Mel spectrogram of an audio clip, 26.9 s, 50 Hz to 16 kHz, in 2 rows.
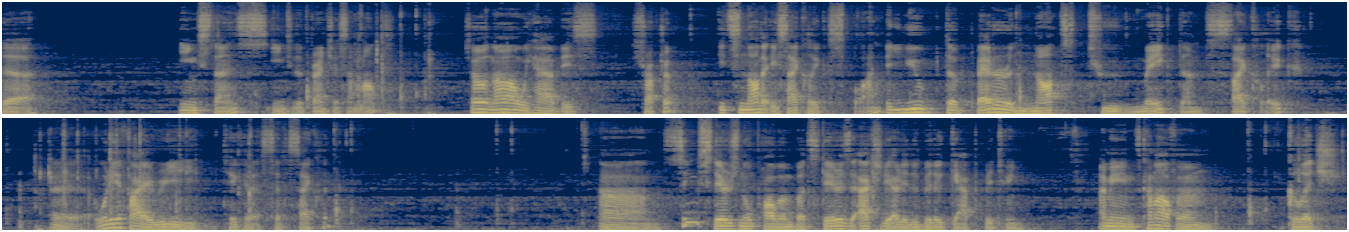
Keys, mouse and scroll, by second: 2.5 click, 3.9 alt+shift+click, 4.9-6.9 middle drag, 6.9-11.4 right drag, 11.4-15.8 middle drag, 15.8 ctrl+a, 18.4-19.2 drag, 19.2-26.9 middle drag.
